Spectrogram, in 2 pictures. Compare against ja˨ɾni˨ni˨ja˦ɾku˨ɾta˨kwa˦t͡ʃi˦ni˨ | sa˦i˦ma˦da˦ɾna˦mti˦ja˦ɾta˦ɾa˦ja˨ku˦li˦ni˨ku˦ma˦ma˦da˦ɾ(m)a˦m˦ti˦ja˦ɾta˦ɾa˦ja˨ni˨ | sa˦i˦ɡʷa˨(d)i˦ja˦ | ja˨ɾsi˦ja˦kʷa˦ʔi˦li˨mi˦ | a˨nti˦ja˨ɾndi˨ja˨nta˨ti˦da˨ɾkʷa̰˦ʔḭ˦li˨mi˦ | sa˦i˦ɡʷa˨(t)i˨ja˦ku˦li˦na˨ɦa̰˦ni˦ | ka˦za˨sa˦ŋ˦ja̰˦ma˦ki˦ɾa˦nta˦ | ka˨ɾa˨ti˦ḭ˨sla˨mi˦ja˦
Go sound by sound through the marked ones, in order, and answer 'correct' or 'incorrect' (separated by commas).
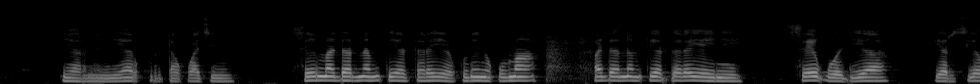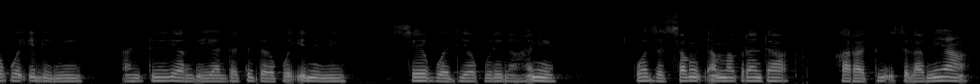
incorrect, correct, incorrect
